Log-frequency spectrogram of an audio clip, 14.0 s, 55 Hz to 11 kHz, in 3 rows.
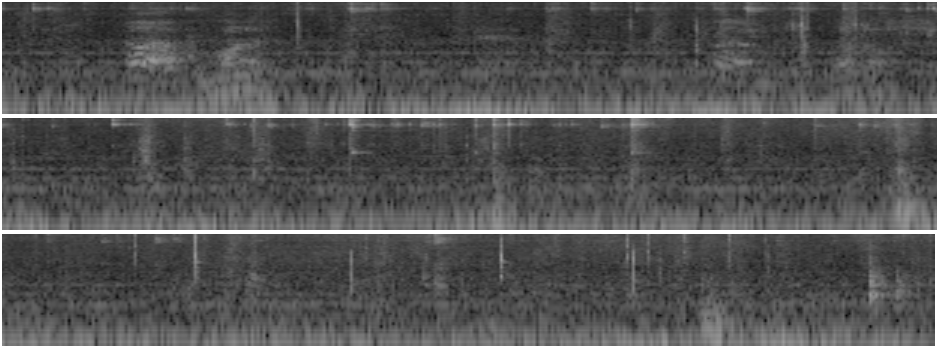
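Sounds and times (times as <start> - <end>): light clicks and jingling: 2.7 - 9.2.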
